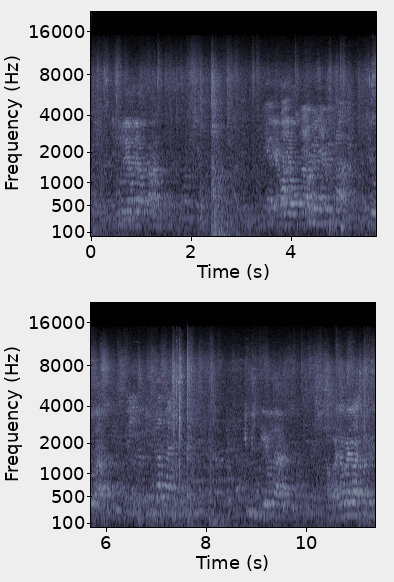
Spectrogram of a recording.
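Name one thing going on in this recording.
Spectators shout encouragement in an echoing hall.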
